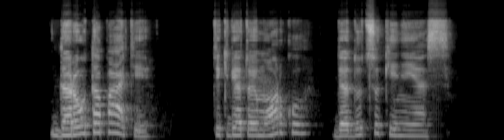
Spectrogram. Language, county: Lithuanian, Panevėžys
